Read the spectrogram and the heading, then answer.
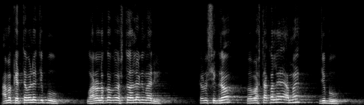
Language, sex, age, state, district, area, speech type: Odia, male, 60+, Odisha, Dhenkanal, rural, spontaneous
